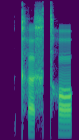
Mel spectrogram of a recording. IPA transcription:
kʰ ɐ˨ x tʰ ɔ˧

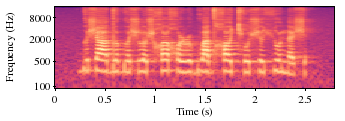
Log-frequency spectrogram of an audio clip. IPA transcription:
ɡ ɯ ʃ aː d ɤ ɡ ɤː ʃ l o ʃ χ ɯ χ u ɭ u ɡ w a d χ ɤ cʰ u ʃ ɯ ç u n ɛ ʃ

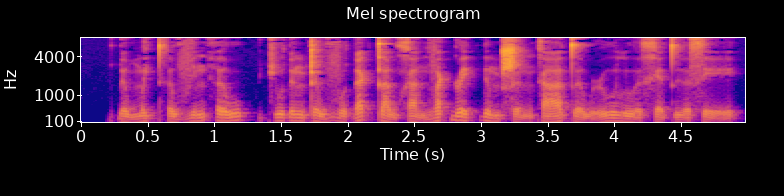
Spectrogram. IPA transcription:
ɗ ə˨˩˨ w m ə˧˥ j t̪ʰ ə˨˩ w v i˧˥ n h ə˧˥ w | c u˧ ɗ ə˧ ŋ ʈ ə˨˩˦ w v o˨˩ ɗ a˦˥ k̚ t̪ a˨˩˨ w x a˨˩˨ n v a˦˥ k̚ ɹ e˦˥ k̚ l ɨ˧ m ʂ ə˨˩˦ ŋ k aː˧˥ t̪ ə˨˩ w ɹ u˧ l u˨˩˦ ə̯ x ɛ˨˩ t̪ ɨ˨˩˦ ə̯ s e˨˩˨

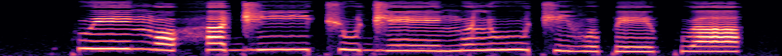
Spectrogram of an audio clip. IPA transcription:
kʷ eː˦ ŋ ɔ˨ h a˦ d͡ʒ iː˦ t͡ʃ u˦ d͡ʒ eː˨ ŋ ʊ˦ l uː˦ t͡ʃ i˨ v ʊ˨ p eː˨ kʷ a˦

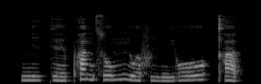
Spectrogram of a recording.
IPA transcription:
n iː˩ k eː˩˧ pʰ a˥˨ n s oː˧˥ m n u˩ ə̯ f iː˩ ŋ j oː˧˥ | kʰ a˧˩ t̚

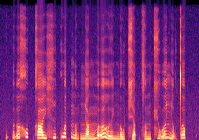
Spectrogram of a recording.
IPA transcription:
ʔ ɨ̰˧˥ ə̯ x o˦˥ k̚ x a˧ j x i˧ k w ə˦˥ t̚ ŋ ə̰˧˨ n ɲ a˨˩ ŋ m ə̰ː˧˥ l ɨ˧ j ŋ ə˨˦ w t͡ɕ a˨˩ k̚ s ə˧ n t͡ɕ ṵ˧˥ ə̯ ɲ ə̰˧˨ w t̪ ə˦˥ p̚

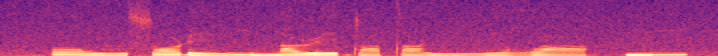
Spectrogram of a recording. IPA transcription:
ɔ˥˨ β ɯ˨˩ s ɔ˦˥ ɽ e˨˩ β i˥˨ n ɑ˦˥ ɭ e˦˥ d ɔ˨˩ tˤ ə˨˩ ɣ i˨˩ β e˨˩ ʁʷ ɑ˥˨ | m i˦˥

